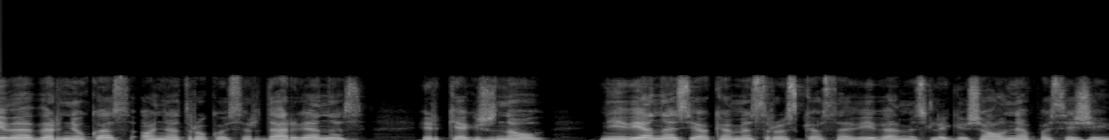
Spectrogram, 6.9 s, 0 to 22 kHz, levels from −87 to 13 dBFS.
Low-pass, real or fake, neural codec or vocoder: 9.9 kHz; real; none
